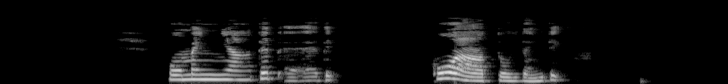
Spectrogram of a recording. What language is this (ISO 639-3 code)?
cut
